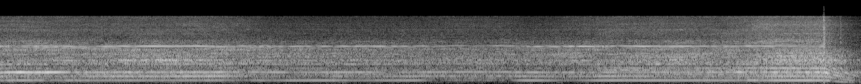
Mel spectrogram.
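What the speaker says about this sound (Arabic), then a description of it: "اوعي تحطي ايدك جوه الخلاط وهو شغال" An electric blender chopping chard runs with a loud, steady motor whine that holds for several seconds before winding down with a click at the end.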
